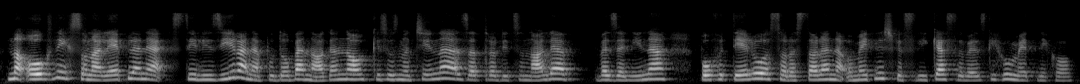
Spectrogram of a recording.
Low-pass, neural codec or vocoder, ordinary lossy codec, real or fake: none; codec, 24 kHz, 0.5 kbps, DualCodec; none; fake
